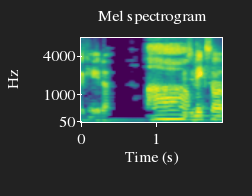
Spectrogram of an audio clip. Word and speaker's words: Cillizza: person and he said he would prefer to use his pronunciation for his name which is uh just Chris Cada oh he makes a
